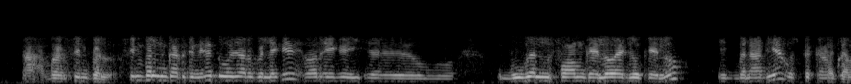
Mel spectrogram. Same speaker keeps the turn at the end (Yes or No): No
